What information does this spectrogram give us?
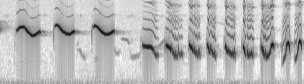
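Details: White-rumped shama singing many voices, played to train and provoke a bird into full song: three wavering whistles, then a quick series of rich, bending notes that speed up toward the end.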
